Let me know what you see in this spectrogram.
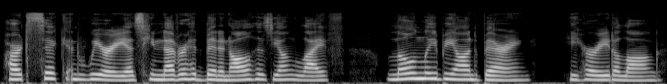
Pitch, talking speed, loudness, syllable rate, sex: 215 Hz, 170 wpm, -16 LUFS, 4.5 syllables/s, female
